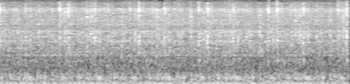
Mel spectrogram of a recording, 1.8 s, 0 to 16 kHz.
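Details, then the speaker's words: 1966 Pontiac LeMans idling with a deep, lumpy rumble and a rapid puffing tick from an exhaust leak at the paper exhaust manifold gaskets. "We got an exhaust leak. It's paper gaskets over here."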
